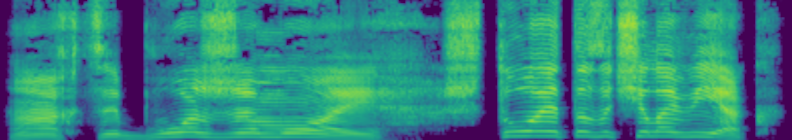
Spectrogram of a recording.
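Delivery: very high, slow whining master; put-upon sleepy complaint; exasperated lament. A narrator's reading. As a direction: moan in long drawn-out vowels. Master laments being woken.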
